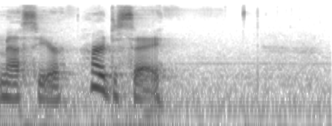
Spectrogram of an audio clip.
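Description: A middle-aged woman speaks calmly and clearly into a microphone.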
